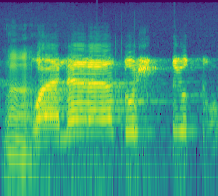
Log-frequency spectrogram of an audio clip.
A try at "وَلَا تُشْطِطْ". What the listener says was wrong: Jadi tushtit dia tipis. To yang pertama. Tushti. Tushti. Tushti. Ada sifat khopak dia tu pula nama dia.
